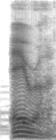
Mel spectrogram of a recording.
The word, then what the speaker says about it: Arawn: I know him as Aaron. Can you spell that?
